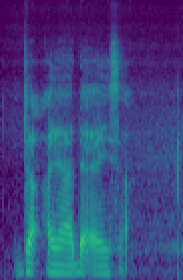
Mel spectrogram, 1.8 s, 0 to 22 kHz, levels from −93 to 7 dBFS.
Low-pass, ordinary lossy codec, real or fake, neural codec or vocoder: none; none; real; none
